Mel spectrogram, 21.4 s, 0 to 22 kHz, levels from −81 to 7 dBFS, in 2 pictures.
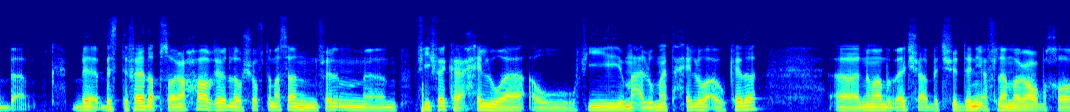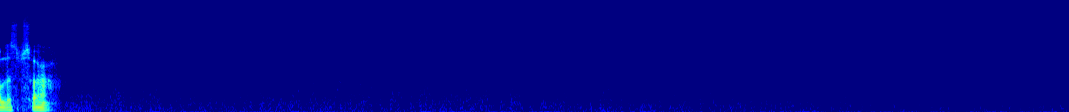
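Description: Nothing in the speech stood out as a technical problem on listening.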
